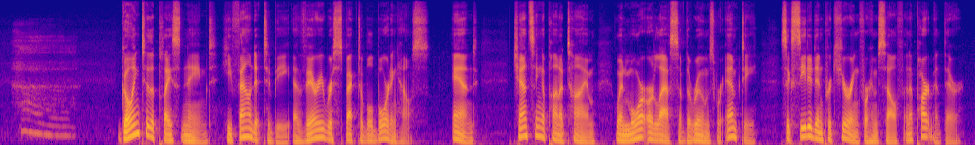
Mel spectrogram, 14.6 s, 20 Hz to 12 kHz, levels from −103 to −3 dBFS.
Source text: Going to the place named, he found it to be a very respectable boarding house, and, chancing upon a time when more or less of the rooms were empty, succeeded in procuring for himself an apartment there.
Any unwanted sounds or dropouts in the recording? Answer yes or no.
yes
